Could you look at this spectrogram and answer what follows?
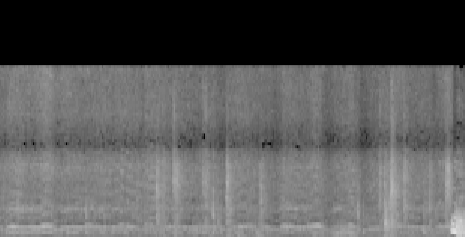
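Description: Small toy quadcopter drone's propellers whining, the pitch wavering up and down as it flies and is grabbed at by a dog, with scattered light clicks and one loud, sharp burst near the end.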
